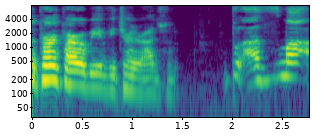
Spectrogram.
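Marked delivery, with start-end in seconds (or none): 2.0-2.7 put-on European accent, pitched very high. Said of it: "suddenly has a European accent".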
